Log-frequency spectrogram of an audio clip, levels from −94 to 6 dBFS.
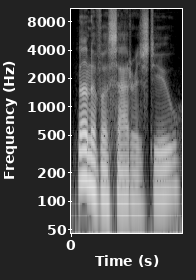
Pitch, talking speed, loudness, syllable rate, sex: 115 Hz, 215 wpm, -19 LUFS, 5.0 syllables/s, male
